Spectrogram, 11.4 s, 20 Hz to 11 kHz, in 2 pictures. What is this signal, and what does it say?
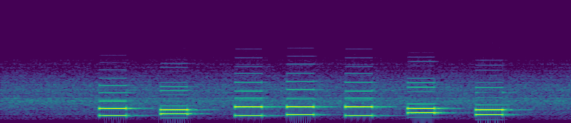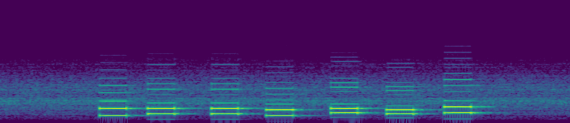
DTMF, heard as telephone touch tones, dialled by hand, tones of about 270 ms, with room echo. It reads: 2736304 288107#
